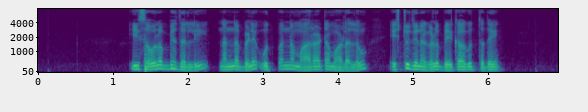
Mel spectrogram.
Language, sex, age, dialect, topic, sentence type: Kannada, male, 18-24, Coastal/Dakshin, agriculture, question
